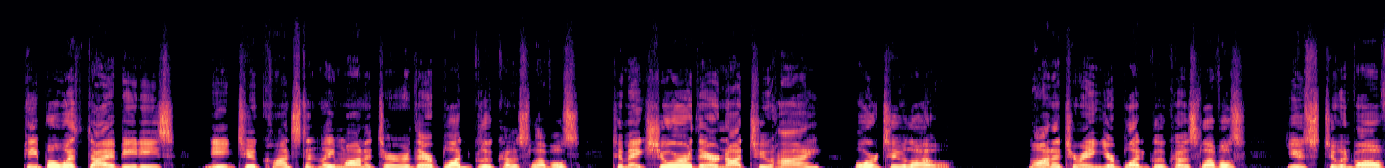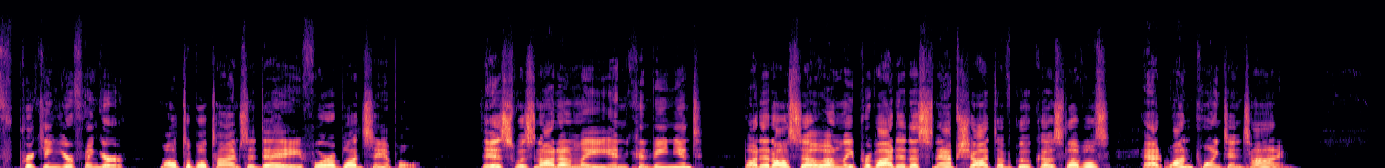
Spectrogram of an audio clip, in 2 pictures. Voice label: expert explainer; e-learning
